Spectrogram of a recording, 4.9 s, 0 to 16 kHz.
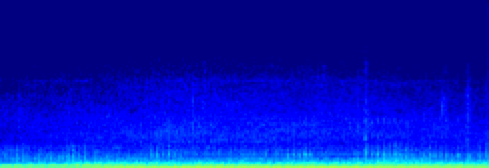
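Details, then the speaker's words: Ford RS Cosworth replica (Boosted 2000) with freshly forged rebuilt turbo engine on remote tune, first drive: deep, steady burble with even low beat and no knocks or misses; idling better now, normal idle. "See how this engine is idling better now."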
